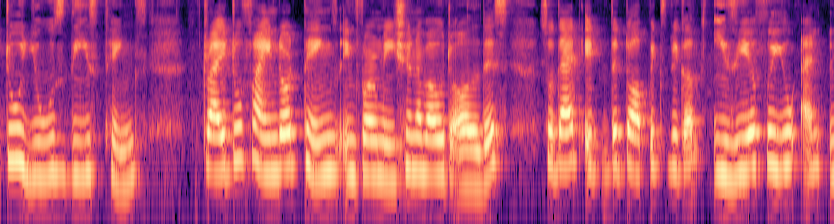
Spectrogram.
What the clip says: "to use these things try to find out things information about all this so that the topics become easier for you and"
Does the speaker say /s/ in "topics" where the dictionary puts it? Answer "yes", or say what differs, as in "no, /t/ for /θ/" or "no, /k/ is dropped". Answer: yes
